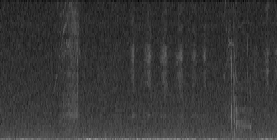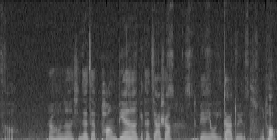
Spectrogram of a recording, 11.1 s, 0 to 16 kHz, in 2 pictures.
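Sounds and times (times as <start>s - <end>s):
pencil scratching on paper: 1.2s - 1.6s, 2.6s - 4.2s, 5.3s - 5.7s, 8.3s - 9.8s.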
